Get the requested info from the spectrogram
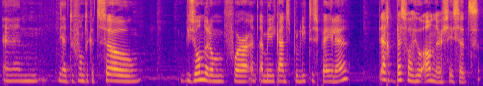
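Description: A woman's voice: mid-range voice, fairly even intonation, normal speed, soft background music. A woman talking casually as an interview guest, telling anecdotes and acting out bits of dialogue. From Netherlands. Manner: informal, anecdotal, re-enacts dialogue. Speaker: singer and producer, podcast guest.

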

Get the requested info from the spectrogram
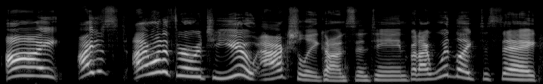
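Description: A woman's voice: high-pitched, sing-song, normal speed, pushed and bright, no room sound, studio quality. A woman hosting a casual podcast chat, effusive and emphatic, often breaking off into asides. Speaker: podcast host.

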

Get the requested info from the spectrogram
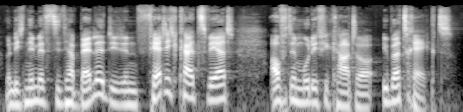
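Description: Man, very lively intonation, mid pitch, casual game-table chat, podcast player. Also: fairly quick.

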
